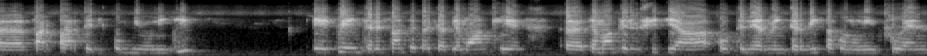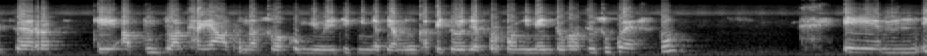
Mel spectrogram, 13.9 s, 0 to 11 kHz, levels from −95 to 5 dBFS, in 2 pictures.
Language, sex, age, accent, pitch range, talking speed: Italian, female, 20-39, native, 205-270 Hz, 170 wpm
